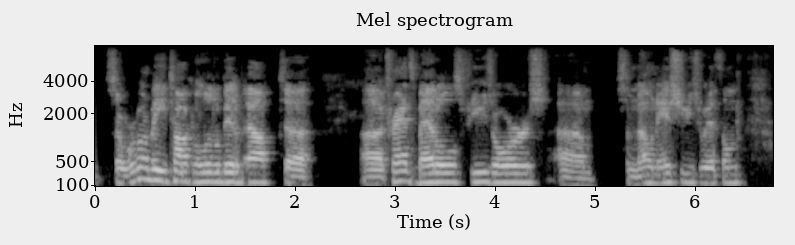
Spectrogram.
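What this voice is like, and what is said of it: Voice not fully recovered, slightly hoarse. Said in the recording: “my voice is not 100%... my voice is not 100% yet, but I'm getting better... we're both recovered from the con SARS”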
